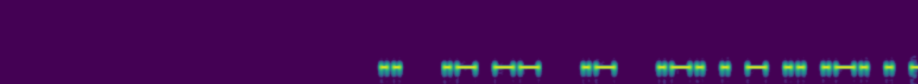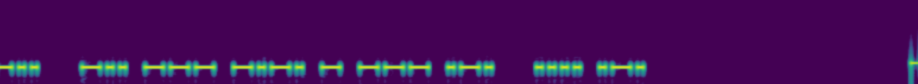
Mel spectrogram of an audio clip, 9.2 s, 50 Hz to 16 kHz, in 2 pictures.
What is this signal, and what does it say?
Morse code, heard as a keyed tone, about 38 wpm, 700 Hz. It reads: I AM A RETIRED DOCTOR HR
